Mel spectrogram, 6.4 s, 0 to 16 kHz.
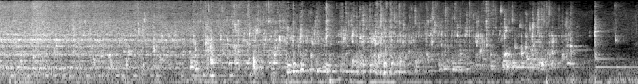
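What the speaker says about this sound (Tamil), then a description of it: "அதில் 1 லிட்டர் தண்ணி ஊற்றிக்கணுங்க" One litre of water pours into a pan on the stove for a cashew nut kulambu, a continuous close splashing stream that tapers off near the end.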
